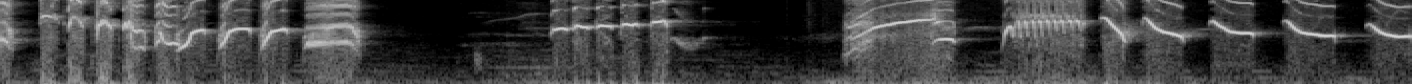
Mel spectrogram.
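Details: Energetic white-rumped shama song meant to trigger another shama into singing: rapid bursts of high, sharp chips and descending whistled slurs in three phrases separated by short pauses, very high-pitched and rich in varied notes.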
